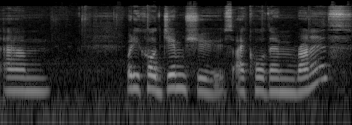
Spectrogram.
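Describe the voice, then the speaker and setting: Her tone bright and sharp, a woman speaks at medium pitch and a moderate pace with fairly even intonation. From Queensland, Australia. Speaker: vlogger. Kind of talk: casual vlog, accent challenge. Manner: casual, hesitant with fillers.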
